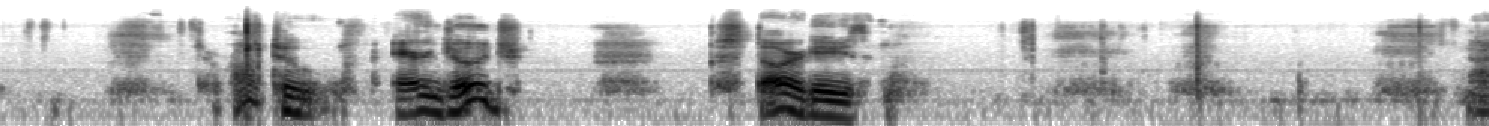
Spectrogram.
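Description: Trading cards slide and rub against each other in the hands.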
